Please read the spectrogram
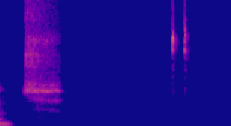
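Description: A short breathy hiss just after the start, then two quick computer-mouse clicks close together near the end.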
